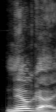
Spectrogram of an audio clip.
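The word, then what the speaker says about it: nilgai: n guy or something is that how you pronounce it Neil guy yeah guy yeah now Neil guy if you've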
